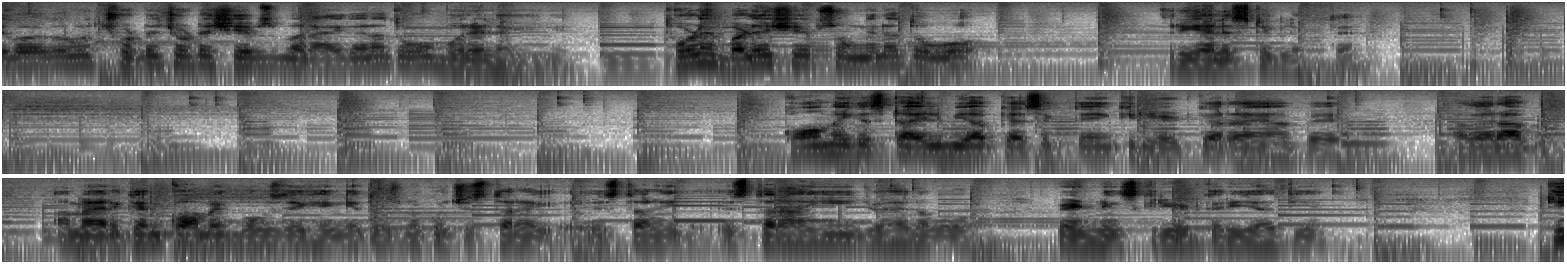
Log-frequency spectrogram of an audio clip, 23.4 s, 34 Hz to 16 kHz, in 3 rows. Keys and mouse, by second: 0.2 click, 2.1 click, 3.5 click, 6.0 click, 7.4 click, 8.9 click, 10.7 click, 12.5 click, 14.7 click, 17.5 click, 20.3 click, 22.1 click, 22.5 click.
